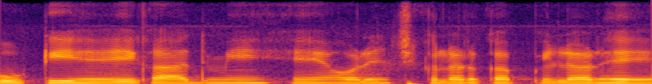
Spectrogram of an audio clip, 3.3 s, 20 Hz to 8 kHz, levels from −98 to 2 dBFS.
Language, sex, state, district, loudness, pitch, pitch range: Hindi, male, Punjab, Pathankot, -16 LUFS, 165 Hz, 165-170 Hz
